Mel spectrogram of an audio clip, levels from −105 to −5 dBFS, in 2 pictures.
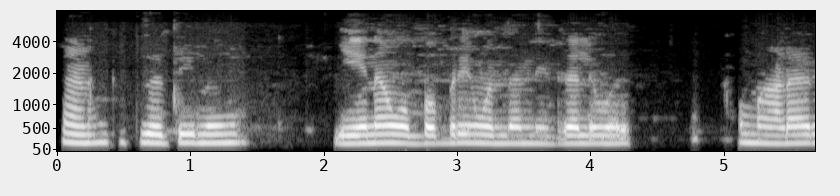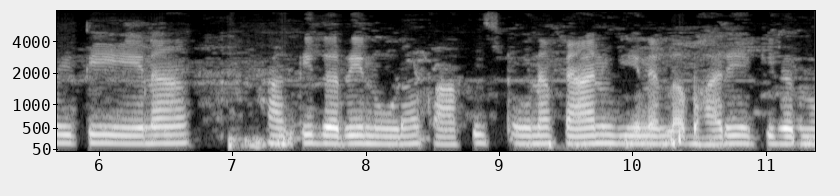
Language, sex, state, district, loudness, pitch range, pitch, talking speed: Kannada, female, Karnataka, Belgaum, -17 LUFS, 170-185 Hz, 175 Hz, 85 wpm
